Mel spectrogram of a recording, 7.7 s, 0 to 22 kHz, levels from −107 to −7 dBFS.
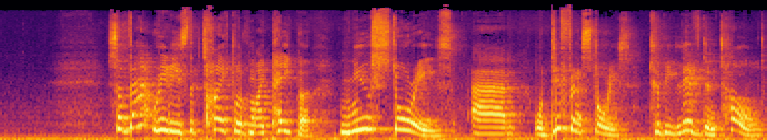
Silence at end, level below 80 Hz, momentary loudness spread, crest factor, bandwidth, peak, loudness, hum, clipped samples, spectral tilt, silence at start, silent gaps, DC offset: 0 s; -32 dBFS; 7 LU; 14 dB; 17.5 kHz; 0 dBFS; -14 LUFS; none; under 0.1%; -5 dB/octave; 0 s; none; under 0.1%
